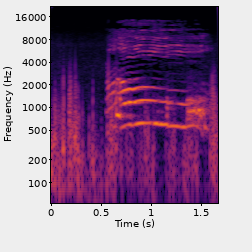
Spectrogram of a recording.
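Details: American Foxhound dog howling: after a short burst of rough, broken noises, a loud sustained tonal howl holds level for about a second, then dips and fades.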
